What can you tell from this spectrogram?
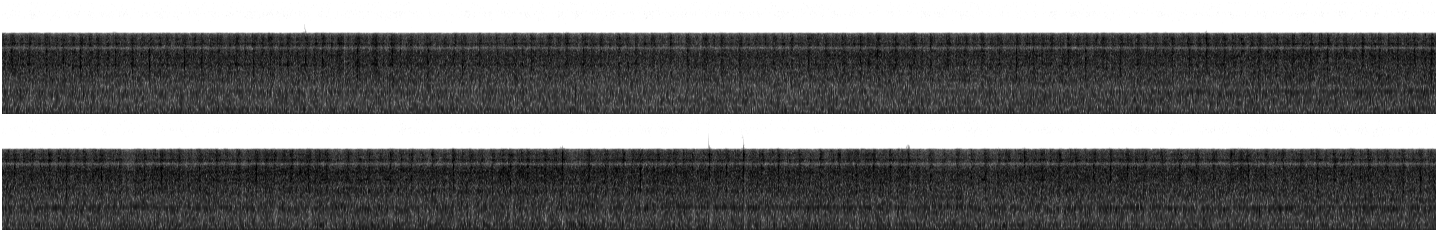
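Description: Tractor engine running steadily, driving a boom-mounted hydraulic brush trimmer whose toothed cutter bar is working through brush, with a constant low hum and a dense mechanical rattle.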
